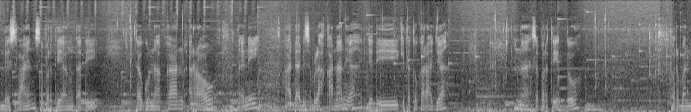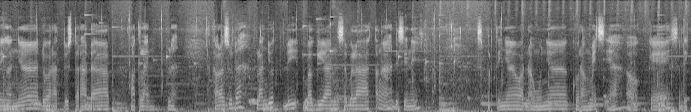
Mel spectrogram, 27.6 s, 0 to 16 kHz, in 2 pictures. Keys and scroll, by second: 12.8-13.9 typing, 19.5 z, 22.3 v, 25.7 z.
